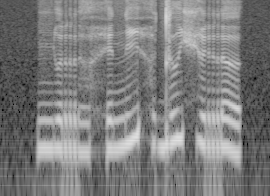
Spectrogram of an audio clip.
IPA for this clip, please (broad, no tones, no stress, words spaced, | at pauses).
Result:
ɲʊrə̤ heni hə̤dɯ çʏrə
